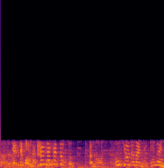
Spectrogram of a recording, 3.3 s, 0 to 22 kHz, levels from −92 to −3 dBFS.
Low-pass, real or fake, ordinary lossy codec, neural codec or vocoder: 3.6 kHz; real; none; none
